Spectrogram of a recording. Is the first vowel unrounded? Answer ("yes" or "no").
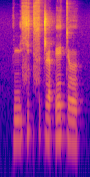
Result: yes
